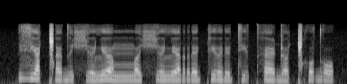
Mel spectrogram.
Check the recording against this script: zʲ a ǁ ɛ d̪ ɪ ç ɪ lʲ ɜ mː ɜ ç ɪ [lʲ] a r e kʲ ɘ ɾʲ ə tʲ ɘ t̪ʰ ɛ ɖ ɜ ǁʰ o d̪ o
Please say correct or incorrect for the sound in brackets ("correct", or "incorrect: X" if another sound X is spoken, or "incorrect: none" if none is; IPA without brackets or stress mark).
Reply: correct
